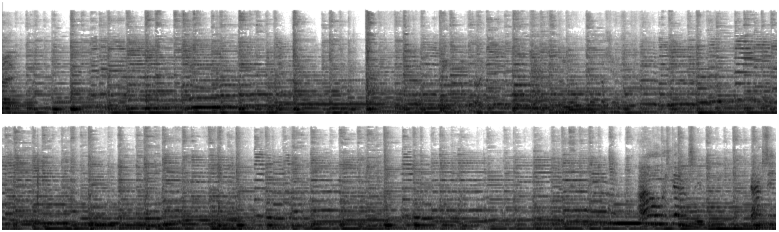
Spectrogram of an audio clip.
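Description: Two acoustic guitars strummed together in a steady rhythm, the instrumental opening of a song, a little louder near the end.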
